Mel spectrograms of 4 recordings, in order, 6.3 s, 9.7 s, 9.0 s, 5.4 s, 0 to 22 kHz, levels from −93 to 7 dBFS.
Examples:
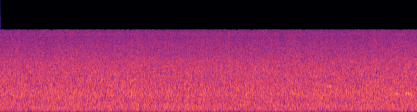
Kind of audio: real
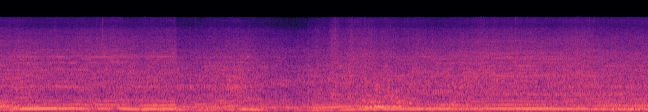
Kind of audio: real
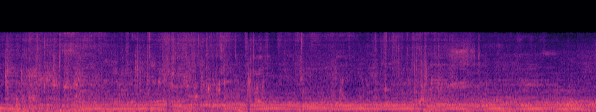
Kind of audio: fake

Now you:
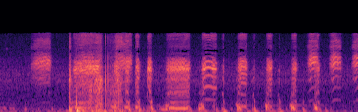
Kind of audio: real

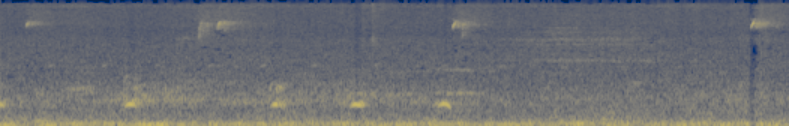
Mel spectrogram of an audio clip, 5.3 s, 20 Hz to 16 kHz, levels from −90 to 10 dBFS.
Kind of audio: real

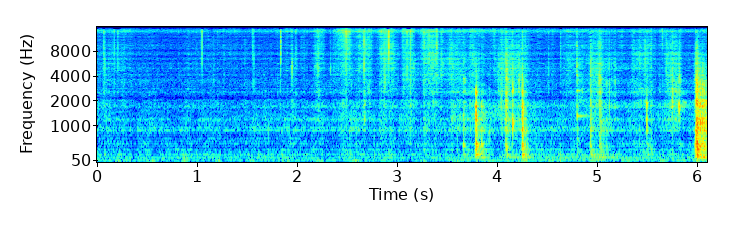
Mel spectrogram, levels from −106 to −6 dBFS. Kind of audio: fake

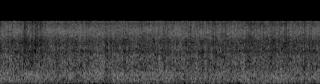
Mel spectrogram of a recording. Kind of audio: real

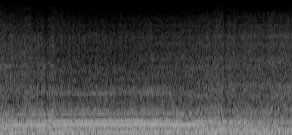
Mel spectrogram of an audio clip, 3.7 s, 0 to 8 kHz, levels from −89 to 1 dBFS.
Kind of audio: real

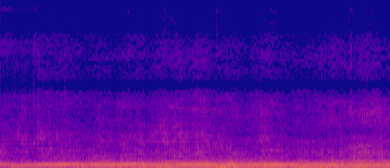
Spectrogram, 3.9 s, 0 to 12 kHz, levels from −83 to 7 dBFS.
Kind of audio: fake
